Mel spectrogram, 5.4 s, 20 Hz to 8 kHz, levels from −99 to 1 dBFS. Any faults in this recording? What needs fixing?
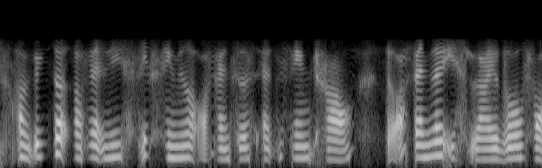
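The whole speech clip runs through a Codec 2 vocoder. It's robotic and buzzy throughout, heavily damaged, and squeezed into roughly 200 Hz to 3.6 kHz. That fits about 1.3 kbit/s, where only pitch, voicing, energy and envelope survive and sine waves rebuild everything. Keep a wideband, higher-bitrate path for anything needing natural speech.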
